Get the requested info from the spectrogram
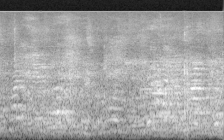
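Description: Several people talking at once around a table: overlapping chatter.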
